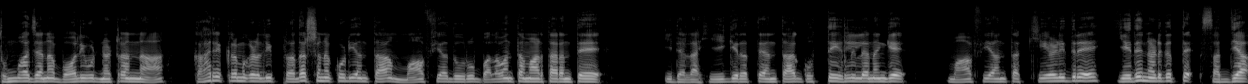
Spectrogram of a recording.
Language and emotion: Kannada, fearful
